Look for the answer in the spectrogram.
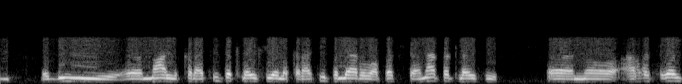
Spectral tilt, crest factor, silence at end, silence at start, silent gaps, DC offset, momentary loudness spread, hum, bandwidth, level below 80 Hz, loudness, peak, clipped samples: -6.5 dB/octave; 14 dB; 0 s; 0 s; none; under 0.1%; 9 LU; none; 3.7 kHz; -68 dBFS; -17 LUFS; -2 dBFS; under 0.1%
